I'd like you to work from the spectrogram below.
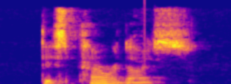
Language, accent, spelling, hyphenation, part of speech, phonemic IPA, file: English, Southern England, disparadise, dis‧pa‧ra‧dise, verb, /dɪsˈpæɹədaɪs/, LL-Q1860 (eng)-disparadise.wav
- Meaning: To expel or remove from paradise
